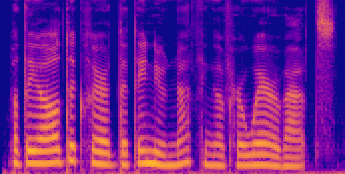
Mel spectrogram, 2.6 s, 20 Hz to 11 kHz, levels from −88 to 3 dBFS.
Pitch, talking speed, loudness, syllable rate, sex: 210 Hz, 255 wpm, -16 LUFS, 6.6 syllables/s, female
